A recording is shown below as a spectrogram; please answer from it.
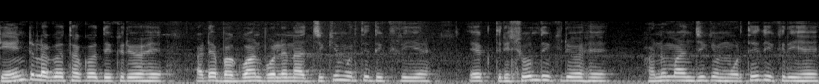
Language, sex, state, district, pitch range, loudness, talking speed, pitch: Marwari, male, Rajasthan, Nagaur, 160-180 Hz, -15 LUFS, 195 wpm, 165 Hz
